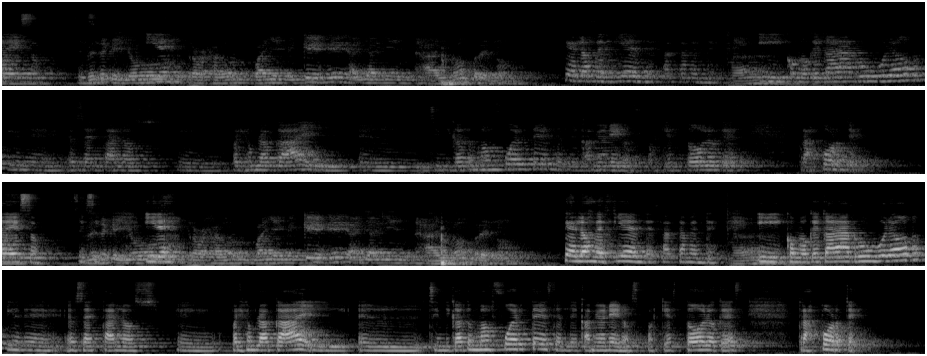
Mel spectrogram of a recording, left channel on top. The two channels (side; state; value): left; quieter; 9.7 dB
